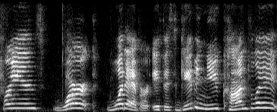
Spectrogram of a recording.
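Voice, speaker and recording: Using very wide pitch swings and an animated tone, the speaker talks with a Southern US accent. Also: woman. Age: 30s. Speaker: tarot reader. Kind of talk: live stream tarot reading.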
